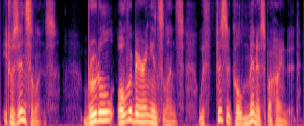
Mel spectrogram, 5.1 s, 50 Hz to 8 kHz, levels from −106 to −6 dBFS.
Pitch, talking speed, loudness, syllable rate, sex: 140 Hz, 120 wpm, -17 LUFS, 6.5 syllables/s, male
